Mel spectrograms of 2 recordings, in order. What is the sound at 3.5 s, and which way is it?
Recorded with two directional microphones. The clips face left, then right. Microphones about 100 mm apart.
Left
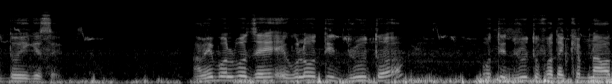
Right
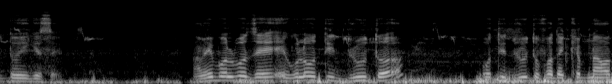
Speech, 50° right (ahead or behind).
